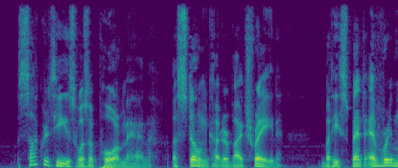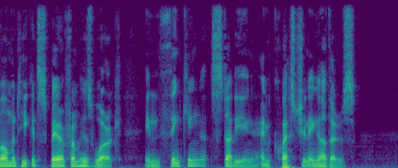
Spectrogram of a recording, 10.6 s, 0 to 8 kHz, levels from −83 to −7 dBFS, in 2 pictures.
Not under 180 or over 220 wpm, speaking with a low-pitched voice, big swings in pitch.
No: average, 145 wpm; low, 105 Hz; wide, 6.8 semitones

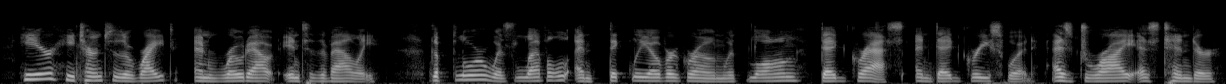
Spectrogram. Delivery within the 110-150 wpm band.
Yes: average, 145 wpm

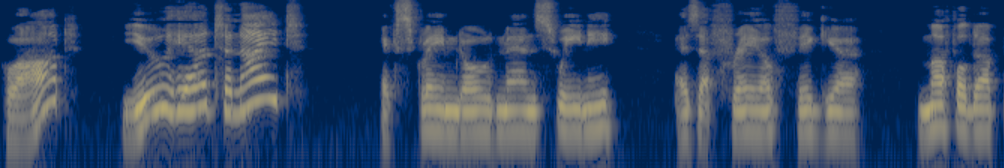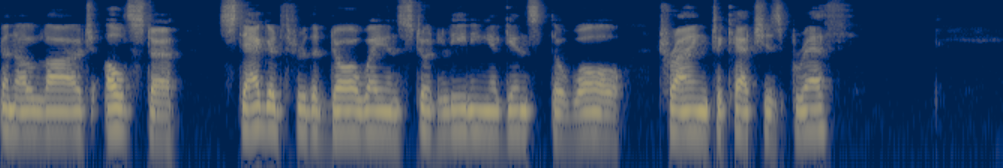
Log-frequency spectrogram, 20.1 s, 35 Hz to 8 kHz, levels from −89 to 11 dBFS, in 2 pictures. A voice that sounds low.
Yes: low, 115 Hz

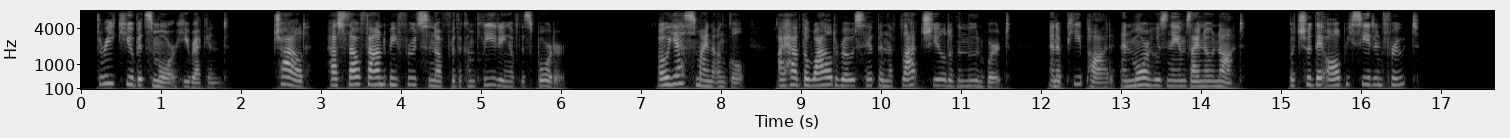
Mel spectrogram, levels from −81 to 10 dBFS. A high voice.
Yes: high, 225 Hz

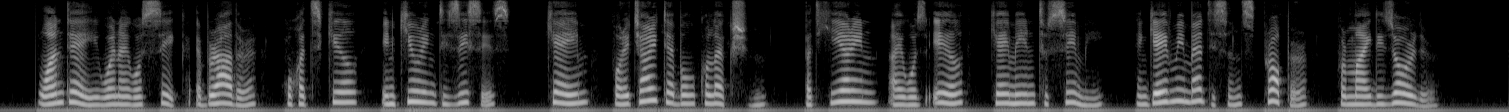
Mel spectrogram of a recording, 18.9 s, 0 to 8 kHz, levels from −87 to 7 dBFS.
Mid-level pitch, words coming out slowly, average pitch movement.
No: high, 230 Hz; slow, 120 wpm; average, 4.0 semitones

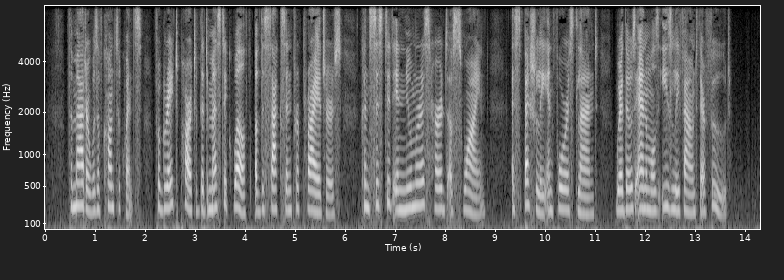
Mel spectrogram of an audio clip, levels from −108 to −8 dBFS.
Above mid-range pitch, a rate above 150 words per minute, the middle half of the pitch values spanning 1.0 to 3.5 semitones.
No: high, 230 Hz; average, 140 wpm; narrow, 2.6 semitones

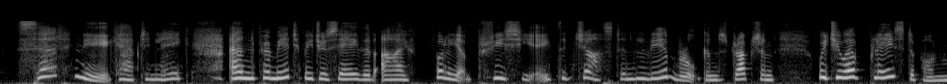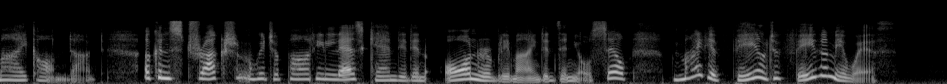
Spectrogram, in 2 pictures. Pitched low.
No: high, 245 Hz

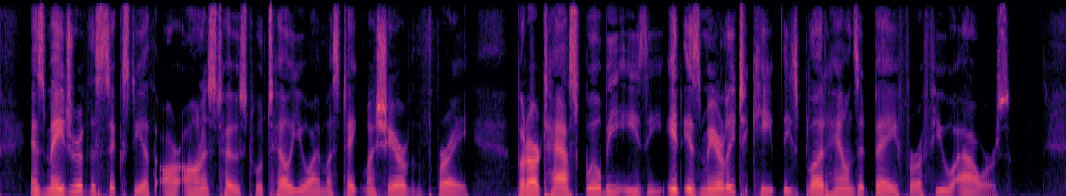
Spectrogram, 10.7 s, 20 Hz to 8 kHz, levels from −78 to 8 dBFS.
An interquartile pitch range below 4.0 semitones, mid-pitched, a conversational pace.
No: average, 2.9 semitones; medium, 170 Hz; fast, 220 wpm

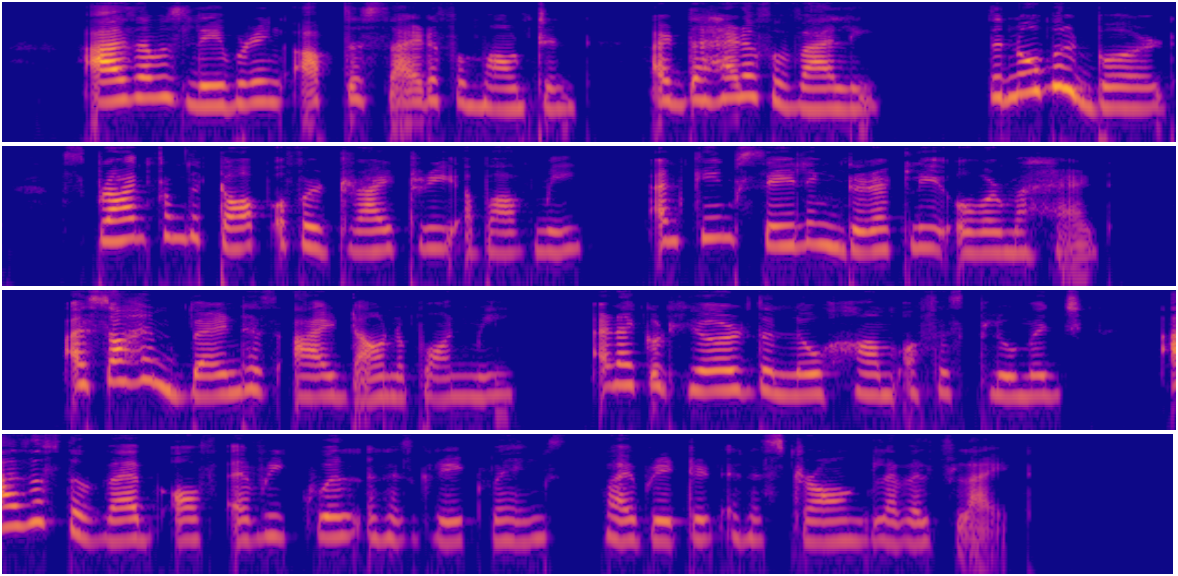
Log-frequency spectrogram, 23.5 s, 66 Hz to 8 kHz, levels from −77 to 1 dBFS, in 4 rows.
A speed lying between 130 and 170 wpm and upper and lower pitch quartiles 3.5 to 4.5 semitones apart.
No: average, 185 wpm; average, 3.9 semitones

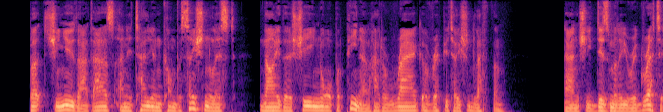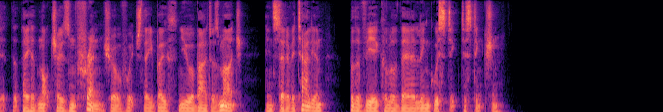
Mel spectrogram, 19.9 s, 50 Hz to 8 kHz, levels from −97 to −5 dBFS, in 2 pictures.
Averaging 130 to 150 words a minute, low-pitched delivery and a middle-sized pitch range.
Yes: average, 140 wpm; very low, 85 Hz; average, 3.4 semitones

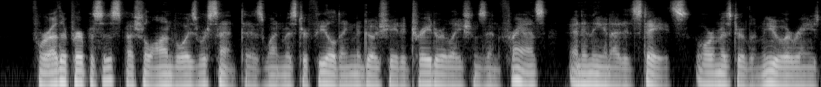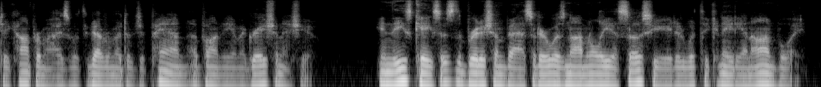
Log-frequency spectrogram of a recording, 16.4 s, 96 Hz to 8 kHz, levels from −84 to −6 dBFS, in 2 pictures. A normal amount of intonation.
No: narrow, 2.1 semitones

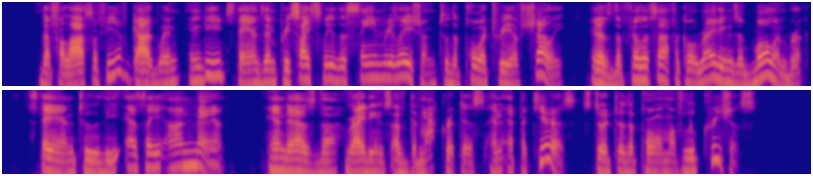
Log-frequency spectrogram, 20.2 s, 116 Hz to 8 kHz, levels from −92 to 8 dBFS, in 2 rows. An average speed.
No: slow, 130 wpm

